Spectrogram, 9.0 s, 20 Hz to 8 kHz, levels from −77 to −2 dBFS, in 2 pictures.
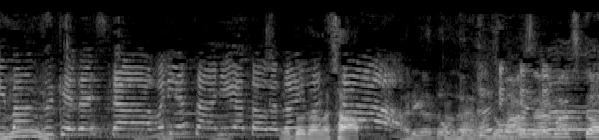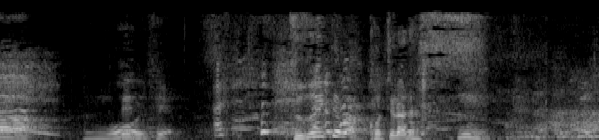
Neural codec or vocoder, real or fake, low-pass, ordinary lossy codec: none; real; 7.2 kHz; MP3, 32 kbps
